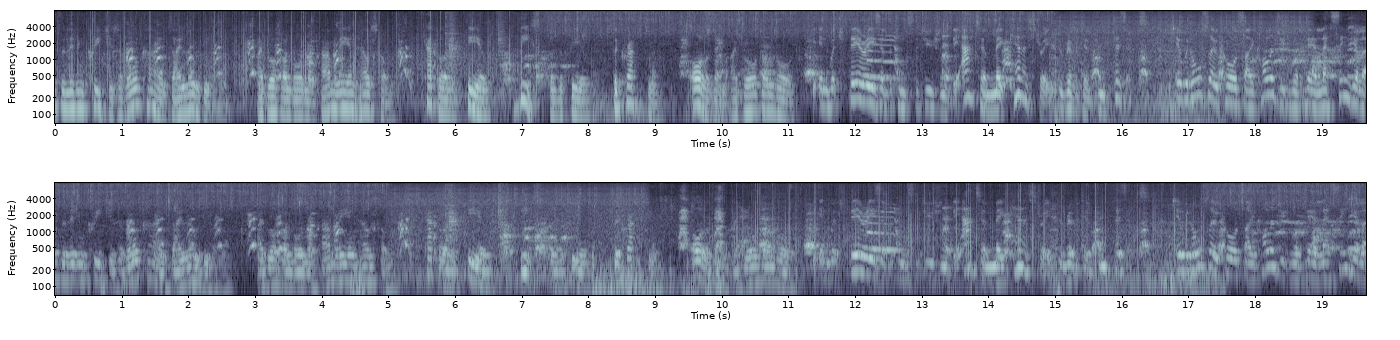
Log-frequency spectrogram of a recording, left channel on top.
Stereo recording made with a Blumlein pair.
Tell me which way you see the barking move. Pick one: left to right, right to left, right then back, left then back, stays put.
right then back.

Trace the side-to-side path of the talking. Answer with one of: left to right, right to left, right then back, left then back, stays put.
stays put.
